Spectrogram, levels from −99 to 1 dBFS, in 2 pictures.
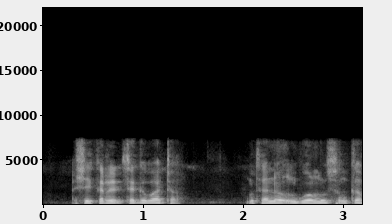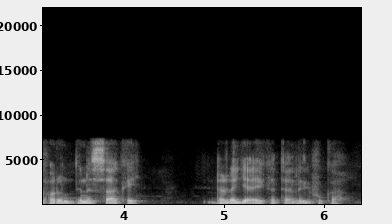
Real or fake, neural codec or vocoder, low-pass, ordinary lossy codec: fake; codec, 16 kHz, 6 kbps, DAC; 7.2 kHz; AAC, 64 kbps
